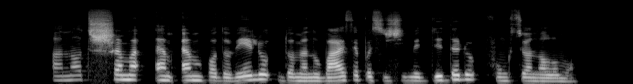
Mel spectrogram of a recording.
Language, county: Lithuanian, Vilnius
